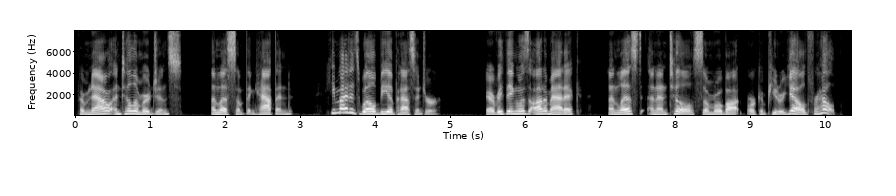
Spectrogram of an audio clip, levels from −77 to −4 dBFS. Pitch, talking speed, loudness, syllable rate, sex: 195 Hz, 145 wpm, -16 LUFS, 5.9 syllables/s, female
